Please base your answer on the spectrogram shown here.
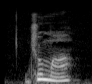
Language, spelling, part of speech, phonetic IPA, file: Russian, чума, noun, [t͡ɕʊˈma], Ru-чума.ogg
- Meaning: 1. plague, pestilence 2. the plague, the Black Death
